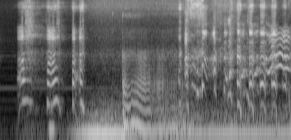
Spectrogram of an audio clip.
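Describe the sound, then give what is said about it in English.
A small snore: a low, buzzing rasp that drones steadily for a couple of seconds, overlaid with wavering, whiny high-pitched squeaks and whimper-like tones that come and go throughout. “That's a cute little, like, snore.”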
